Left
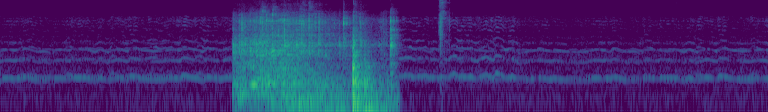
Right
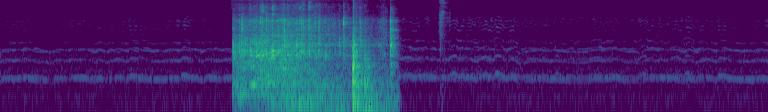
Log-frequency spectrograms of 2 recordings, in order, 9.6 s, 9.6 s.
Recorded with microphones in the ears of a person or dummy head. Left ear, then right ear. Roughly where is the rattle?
Left.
